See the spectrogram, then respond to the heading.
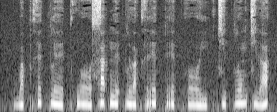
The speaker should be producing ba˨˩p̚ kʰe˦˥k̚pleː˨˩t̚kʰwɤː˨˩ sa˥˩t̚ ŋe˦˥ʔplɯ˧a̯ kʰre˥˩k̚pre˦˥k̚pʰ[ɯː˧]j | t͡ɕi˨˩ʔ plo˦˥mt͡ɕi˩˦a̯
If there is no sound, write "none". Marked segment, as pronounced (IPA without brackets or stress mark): ɤː˧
